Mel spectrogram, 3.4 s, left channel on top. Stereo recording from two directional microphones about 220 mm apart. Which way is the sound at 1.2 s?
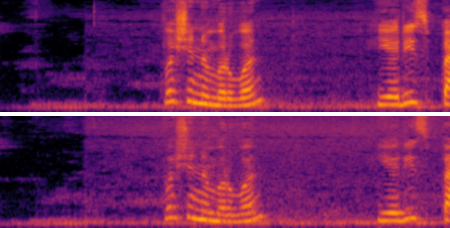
40° left (ahead or behind).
